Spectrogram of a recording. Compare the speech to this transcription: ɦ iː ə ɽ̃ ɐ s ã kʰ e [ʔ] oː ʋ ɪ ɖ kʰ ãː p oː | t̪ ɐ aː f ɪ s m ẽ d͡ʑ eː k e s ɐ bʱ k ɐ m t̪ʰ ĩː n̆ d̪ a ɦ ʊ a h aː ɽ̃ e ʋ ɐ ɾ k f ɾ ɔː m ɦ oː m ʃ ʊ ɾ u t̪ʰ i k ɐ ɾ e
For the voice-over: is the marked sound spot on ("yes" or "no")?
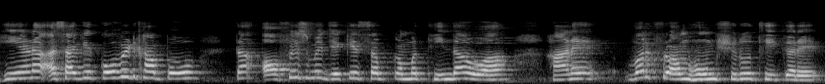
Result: no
